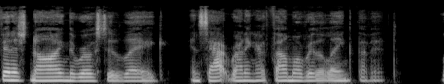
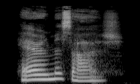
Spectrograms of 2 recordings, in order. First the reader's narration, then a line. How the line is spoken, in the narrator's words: Nanaline said sadly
